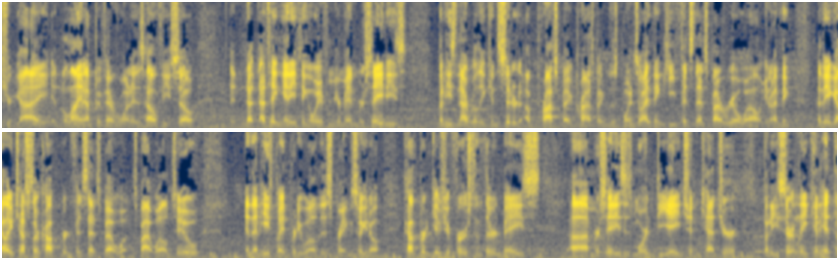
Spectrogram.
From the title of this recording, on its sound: Live from spring training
